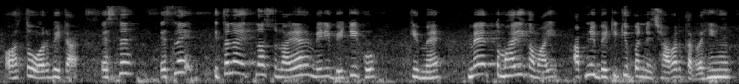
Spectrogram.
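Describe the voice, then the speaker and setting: A woman's voice: very high voice, animated, brisk, background noise. A woman voicing an aggrieved older mother-in-law in a cartoon family drama, plaintive and self-justifying.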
